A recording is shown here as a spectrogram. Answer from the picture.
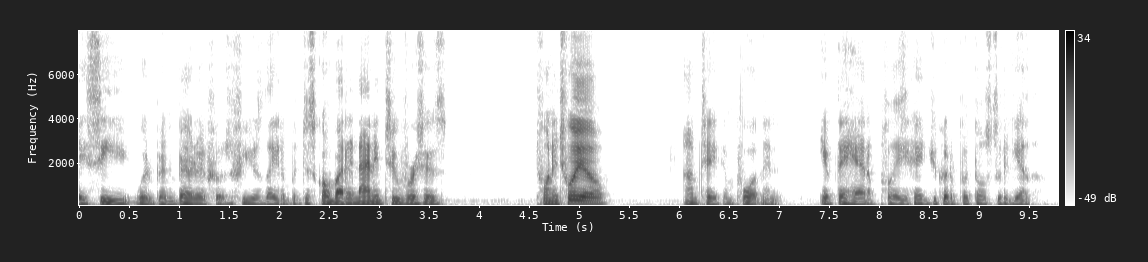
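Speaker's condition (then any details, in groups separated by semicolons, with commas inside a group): No condition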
